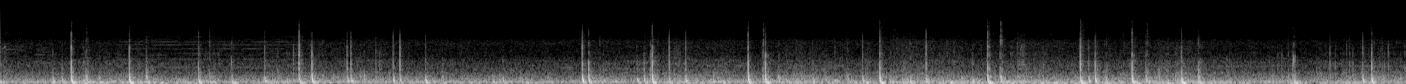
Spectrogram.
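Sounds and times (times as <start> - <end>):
fireworks bangs: 0.0 - 14.0.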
